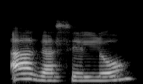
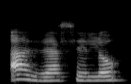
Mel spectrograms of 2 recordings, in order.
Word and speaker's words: hágaselo: Luego tenemos la palabra hágaselo, hágaselo, si realizamos silabeo sería hágaselo. Mayor fuerza de voz al inicio, y tendríamos una palabra sobre esdrújula.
